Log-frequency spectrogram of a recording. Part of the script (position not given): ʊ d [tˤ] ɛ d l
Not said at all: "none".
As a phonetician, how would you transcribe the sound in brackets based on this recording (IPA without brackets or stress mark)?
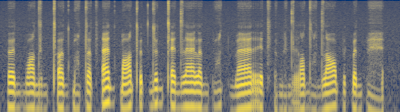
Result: tʼ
